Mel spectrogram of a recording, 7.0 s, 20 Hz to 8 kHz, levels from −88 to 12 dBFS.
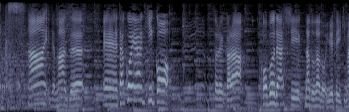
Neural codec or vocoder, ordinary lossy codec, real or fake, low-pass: none; none; real; 7.2 kHz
